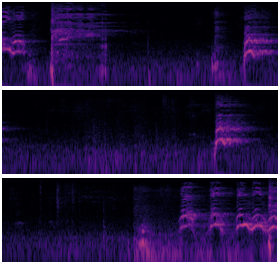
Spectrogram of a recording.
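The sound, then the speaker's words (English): A pet magpie living in a house gives sharp, bark-like calls in short bursts, a handful spaced irregularly over several seconds, fairly loud against a quiet background. “That barking you hear right here is the magpie.”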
